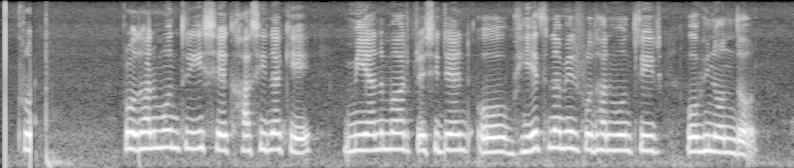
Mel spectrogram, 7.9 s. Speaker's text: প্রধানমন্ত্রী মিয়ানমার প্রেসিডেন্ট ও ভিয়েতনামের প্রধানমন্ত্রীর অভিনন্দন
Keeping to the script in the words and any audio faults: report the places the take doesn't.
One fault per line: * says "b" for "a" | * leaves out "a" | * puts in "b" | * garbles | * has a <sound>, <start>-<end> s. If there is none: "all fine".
* has a thud, 0.4-0.9 s
* puts in "শেখ হাসিনাকে"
